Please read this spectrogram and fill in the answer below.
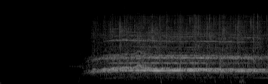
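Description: About a second of silence, then a studio audience applauding, with music held under the clapping.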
